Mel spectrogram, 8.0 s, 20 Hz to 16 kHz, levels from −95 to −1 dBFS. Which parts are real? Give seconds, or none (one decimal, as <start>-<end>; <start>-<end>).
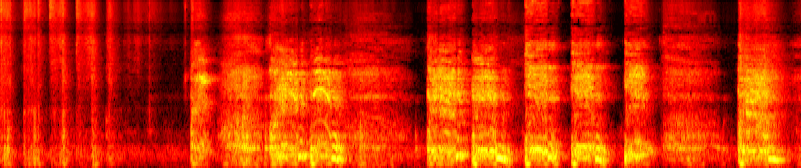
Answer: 2.9-7.2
